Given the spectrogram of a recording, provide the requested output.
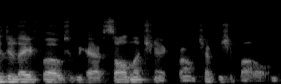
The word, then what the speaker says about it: Muchnick: Am I pronouncing Muchnick?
